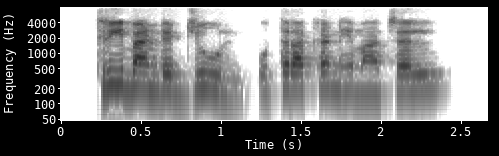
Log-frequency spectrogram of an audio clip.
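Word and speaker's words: jewel: इसके लिए इसको बोलते हैं थ्री बैंडेड जूल। स्पेलिंग है ज्वेल। लेकिन उसका जो प्रोनाउंसिएशन है वह जूल है।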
